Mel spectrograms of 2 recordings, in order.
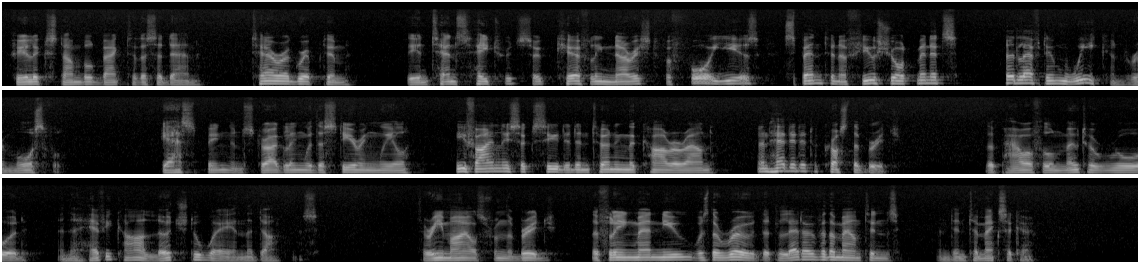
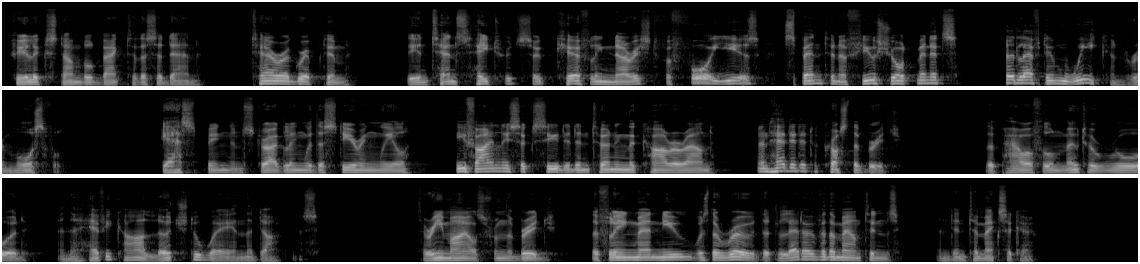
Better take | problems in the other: second | hiss; noticeable; throughout; 20 dB below the speech

